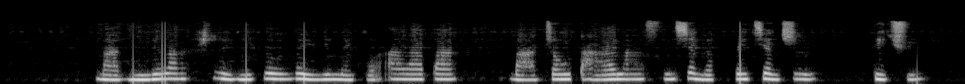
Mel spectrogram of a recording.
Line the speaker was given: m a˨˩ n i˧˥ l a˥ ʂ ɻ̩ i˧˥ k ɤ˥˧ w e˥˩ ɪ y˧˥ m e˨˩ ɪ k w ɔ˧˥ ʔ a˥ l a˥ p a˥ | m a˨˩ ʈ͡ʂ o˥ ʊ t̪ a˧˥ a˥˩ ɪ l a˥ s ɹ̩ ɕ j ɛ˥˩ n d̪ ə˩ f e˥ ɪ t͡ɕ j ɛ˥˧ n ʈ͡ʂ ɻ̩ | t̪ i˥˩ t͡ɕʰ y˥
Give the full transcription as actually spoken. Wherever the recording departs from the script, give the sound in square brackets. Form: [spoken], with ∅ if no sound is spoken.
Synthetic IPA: m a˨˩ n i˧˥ l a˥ ʂ ɻ̩ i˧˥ k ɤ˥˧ w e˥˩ ɪ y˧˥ m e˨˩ ɪ k w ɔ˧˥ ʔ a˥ l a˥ p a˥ | m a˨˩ ʈ͡ʂ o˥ ʊ t̪ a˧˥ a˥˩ ɪ l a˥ s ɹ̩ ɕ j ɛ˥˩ n d̪ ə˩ f e˥ ɪ t͡ɕ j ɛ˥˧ n ʈ͡ʂ ɻ̩ | t̪ i˥˩ t͡ɕʰ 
